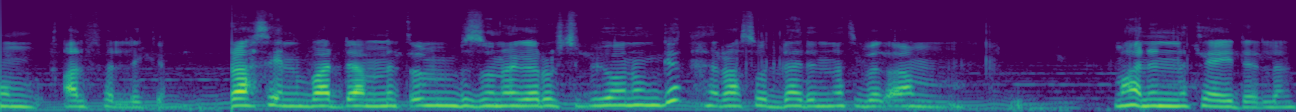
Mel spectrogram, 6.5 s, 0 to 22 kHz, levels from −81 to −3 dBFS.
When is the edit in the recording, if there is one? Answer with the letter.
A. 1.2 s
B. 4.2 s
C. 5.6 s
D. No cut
A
